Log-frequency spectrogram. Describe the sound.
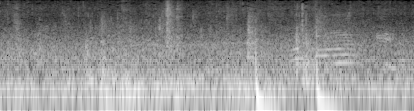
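A boat coming in to moor at the port of Mamoudzou, with steady wind and low engine rumble, then two dull thumps near the end as it nudges against the dock while the stern is being moored. Indistinct voices.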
